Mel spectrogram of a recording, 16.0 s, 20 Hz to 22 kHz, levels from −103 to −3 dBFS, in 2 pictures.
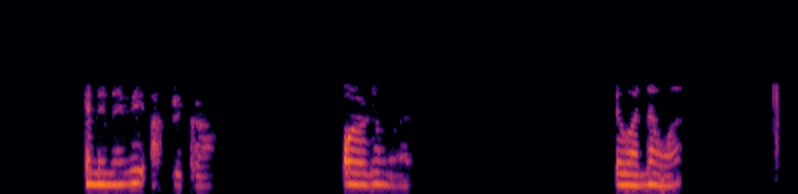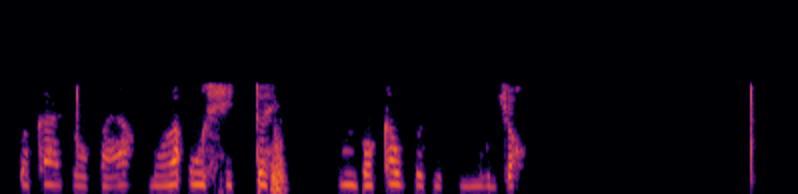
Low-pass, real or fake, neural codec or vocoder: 3.6 kHz; real; none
